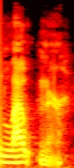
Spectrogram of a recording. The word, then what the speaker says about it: Lautner: about it on a recent podcast listen technically Lautner what it is my fault nobody knows how it's actually pronounced because I never corrected anybody decades no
